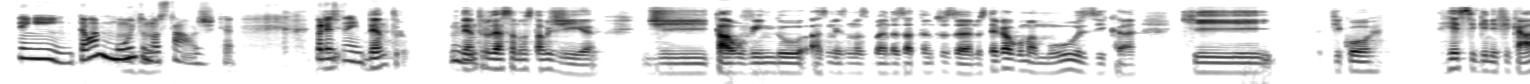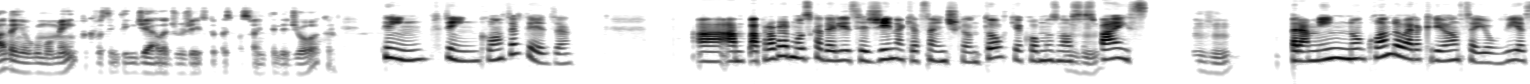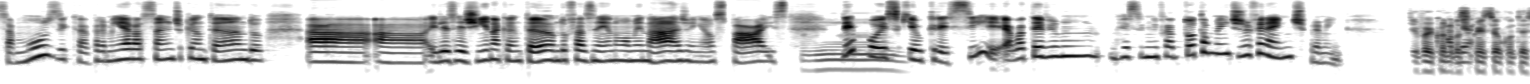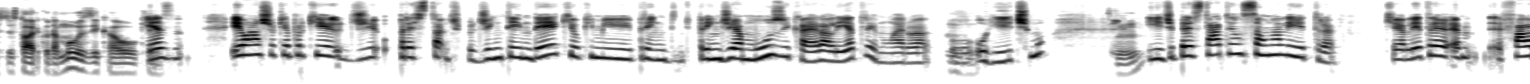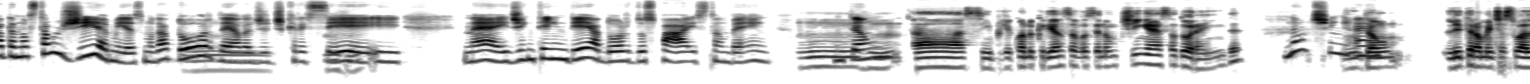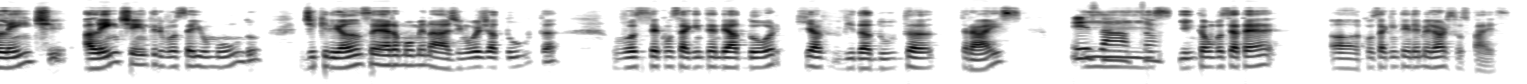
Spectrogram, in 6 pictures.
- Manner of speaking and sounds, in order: drawn out: "que"; tapping; drawn out: "Uhum"; other background noise
- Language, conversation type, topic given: Portuguese, podcast, Questão sobre o papel da nostalgia nas escolhas musicais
